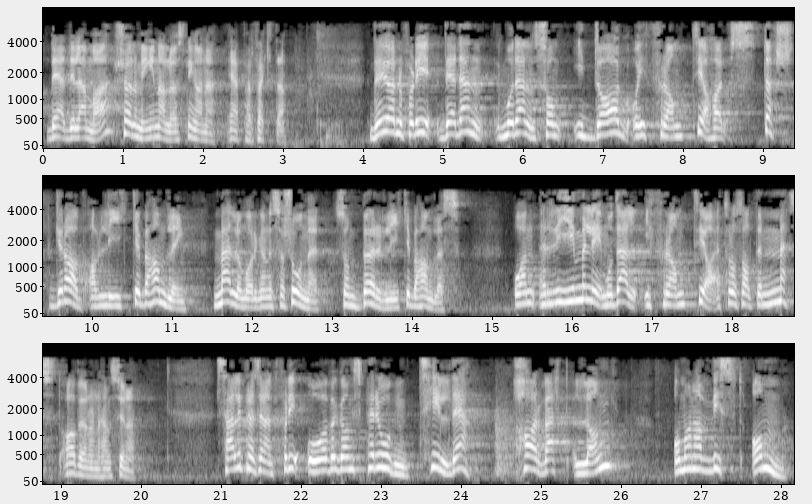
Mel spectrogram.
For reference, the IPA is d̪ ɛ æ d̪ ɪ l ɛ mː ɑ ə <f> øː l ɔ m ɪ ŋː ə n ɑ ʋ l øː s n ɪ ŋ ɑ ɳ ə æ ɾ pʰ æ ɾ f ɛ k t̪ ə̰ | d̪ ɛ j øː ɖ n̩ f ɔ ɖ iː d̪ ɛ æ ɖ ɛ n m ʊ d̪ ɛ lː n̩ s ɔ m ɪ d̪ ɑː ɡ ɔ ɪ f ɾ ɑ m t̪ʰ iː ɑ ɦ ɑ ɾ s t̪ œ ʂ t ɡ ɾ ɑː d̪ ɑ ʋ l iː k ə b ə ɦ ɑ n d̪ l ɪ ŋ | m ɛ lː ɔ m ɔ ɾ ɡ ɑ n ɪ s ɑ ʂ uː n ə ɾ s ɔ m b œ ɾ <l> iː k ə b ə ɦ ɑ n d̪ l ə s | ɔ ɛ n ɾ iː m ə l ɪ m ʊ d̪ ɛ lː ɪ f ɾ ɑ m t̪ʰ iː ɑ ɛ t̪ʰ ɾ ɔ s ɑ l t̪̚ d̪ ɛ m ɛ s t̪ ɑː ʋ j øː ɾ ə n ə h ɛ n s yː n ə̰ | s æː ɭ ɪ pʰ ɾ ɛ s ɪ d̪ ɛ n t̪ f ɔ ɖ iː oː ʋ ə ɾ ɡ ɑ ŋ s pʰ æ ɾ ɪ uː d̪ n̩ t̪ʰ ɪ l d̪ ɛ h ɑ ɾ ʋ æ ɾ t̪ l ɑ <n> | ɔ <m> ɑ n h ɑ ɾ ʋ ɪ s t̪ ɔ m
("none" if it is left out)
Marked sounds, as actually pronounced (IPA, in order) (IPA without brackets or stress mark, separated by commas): ʂ, l, ŋ, m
